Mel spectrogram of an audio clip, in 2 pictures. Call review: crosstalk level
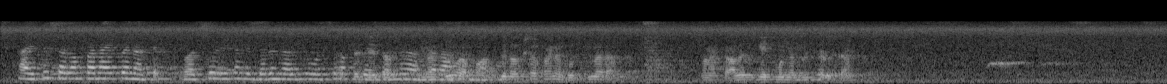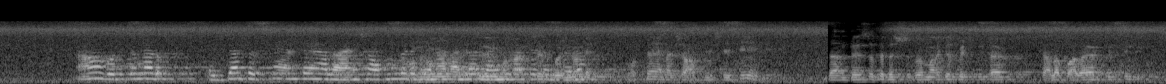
present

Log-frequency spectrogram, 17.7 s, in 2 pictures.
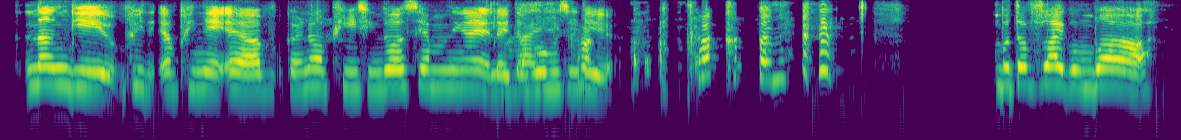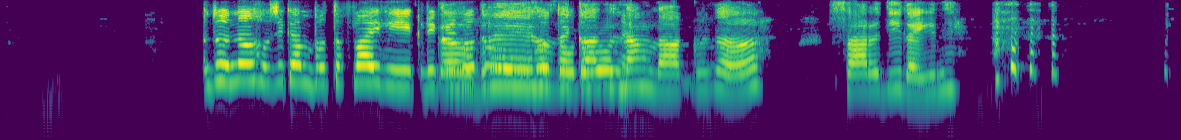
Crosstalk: present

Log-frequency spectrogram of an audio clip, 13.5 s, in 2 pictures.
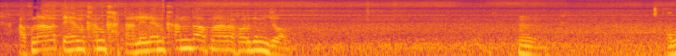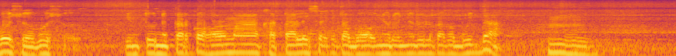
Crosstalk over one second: none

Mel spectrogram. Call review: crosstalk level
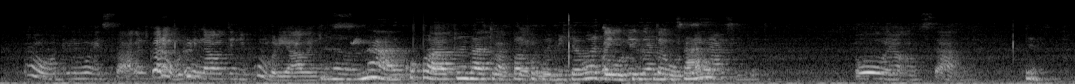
present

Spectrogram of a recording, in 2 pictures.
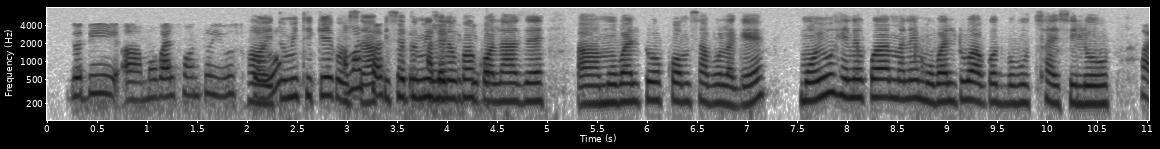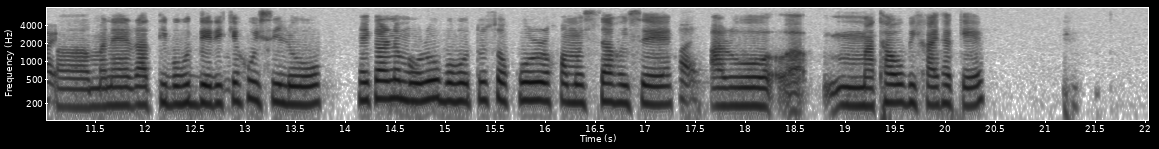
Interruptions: present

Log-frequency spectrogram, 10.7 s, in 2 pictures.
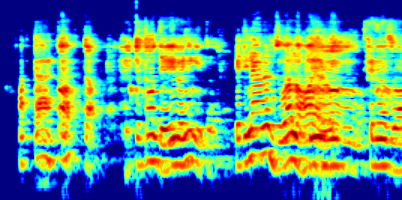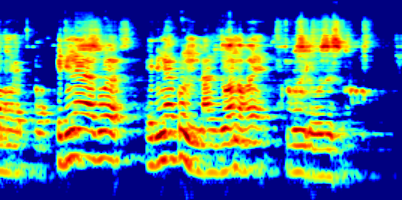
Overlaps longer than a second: none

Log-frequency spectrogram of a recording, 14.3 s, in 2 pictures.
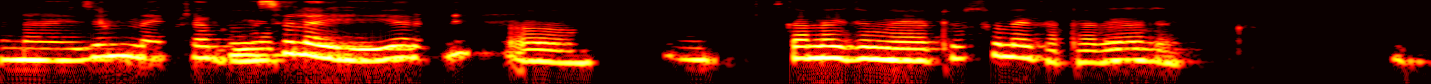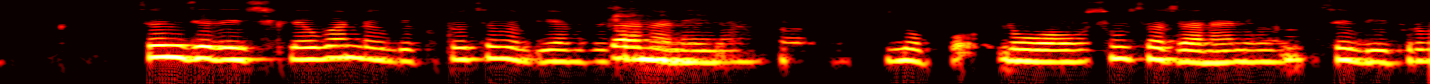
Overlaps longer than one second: none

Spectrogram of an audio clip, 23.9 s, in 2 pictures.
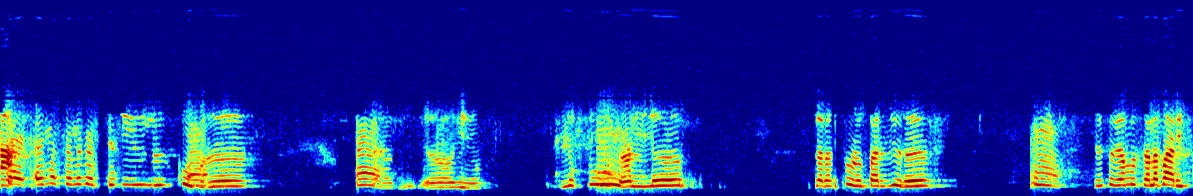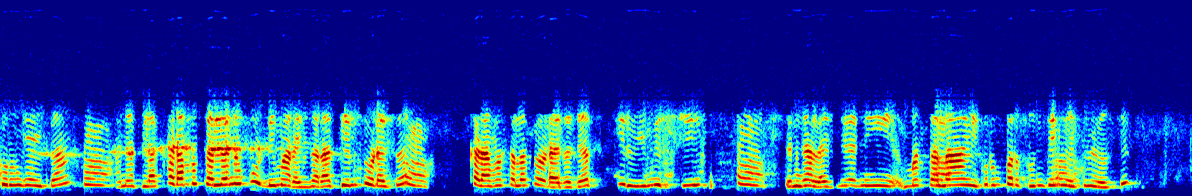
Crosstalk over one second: none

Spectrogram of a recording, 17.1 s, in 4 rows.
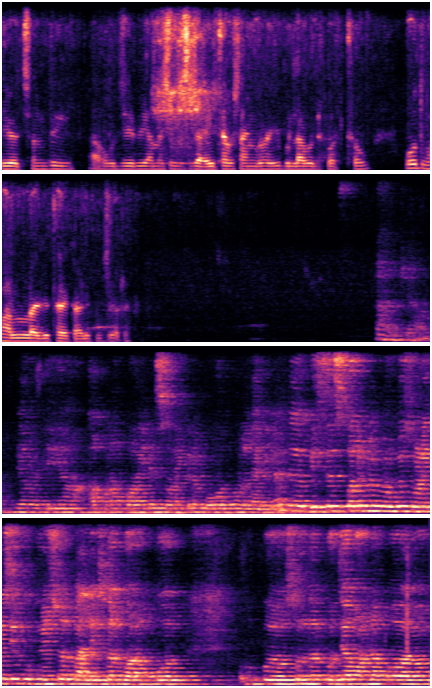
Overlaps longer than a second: none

